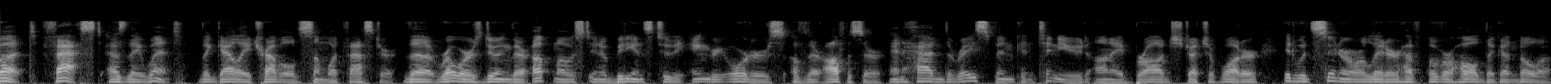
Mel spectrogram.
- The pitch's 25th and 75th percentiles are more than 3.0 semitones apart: No, average, 2.7 semitones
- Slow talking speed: No, average, 175 wpm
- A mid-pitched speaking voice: No, low, 110 Hz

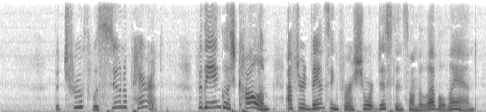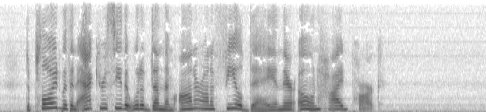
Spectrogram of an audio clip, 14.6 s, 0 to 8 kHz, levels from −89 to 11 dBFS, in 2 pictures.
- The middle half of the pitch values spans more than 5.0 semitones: Yes, wide, 5.5 semitones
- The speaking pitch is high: Yes, very high, 255 Hz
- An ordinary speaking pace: Yes, average, 155 wpm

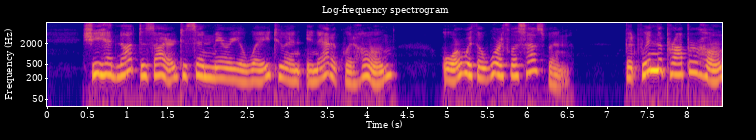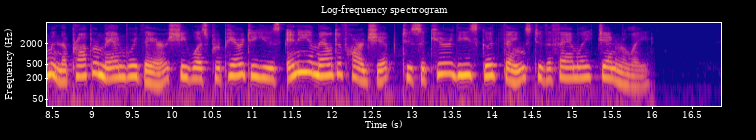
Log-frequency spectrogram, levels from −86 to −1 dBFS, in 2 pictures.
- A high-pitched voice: Yes, high, 220 Hz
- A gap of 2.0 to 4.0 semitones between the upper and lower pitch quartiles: No, average, 4.7 semitones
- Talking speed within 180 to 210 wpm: No, average, 165 wpm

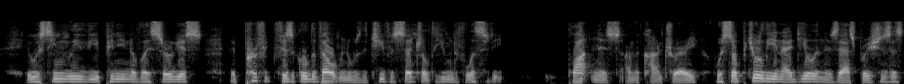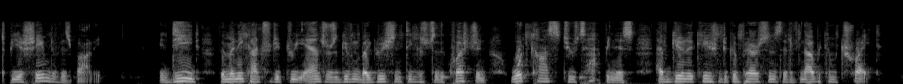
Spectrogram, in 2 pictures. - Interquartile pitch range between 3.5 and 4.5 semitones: No, average, 2.8 semitones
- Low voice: Yes, low, 120 Hz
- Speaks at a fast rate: Yes, fast, 215 wpm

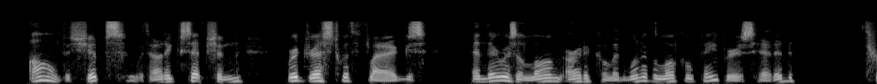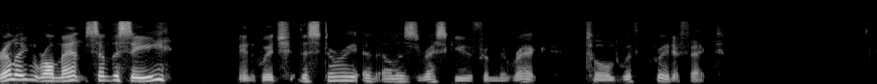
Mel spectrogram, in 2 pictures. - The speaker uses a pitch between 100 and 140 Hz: Yes, low, 135 Hz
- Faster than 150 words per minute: No, average, 140 wpm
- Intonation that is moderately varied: No, wide, 6.5 semitones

